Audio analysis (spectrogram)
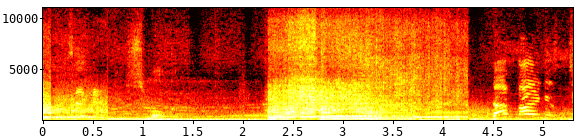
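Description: Loud, tuned and built supercar engine revving hard with rising and falling pitch sweeps, a deep rumble throughout and a brief lull near the end.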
